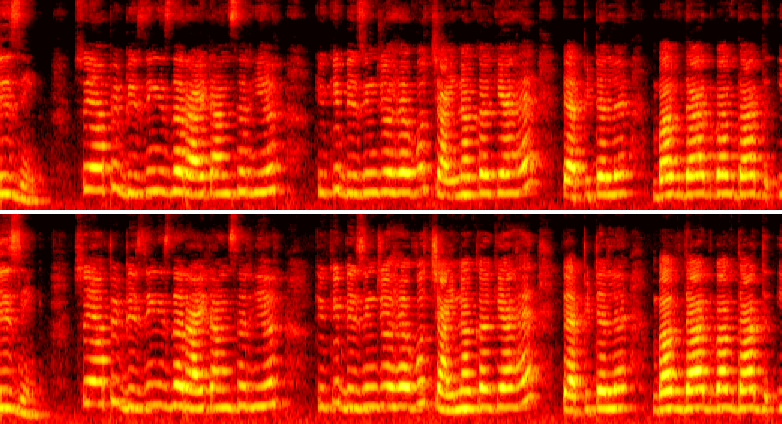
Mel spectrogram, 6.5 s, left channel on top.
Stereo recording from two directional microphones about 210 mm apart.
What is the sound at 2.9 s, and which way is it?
A woman's voice, 45° right (ahead or behind).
